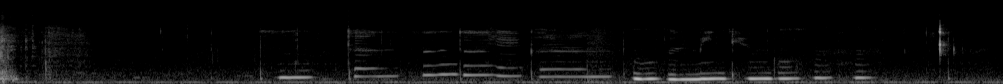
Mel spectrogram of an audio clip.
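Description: A woman humming a slow tune with her mouth closed: a string of held notes stepping up and down, starting about three seconds in and stopping near the end.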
